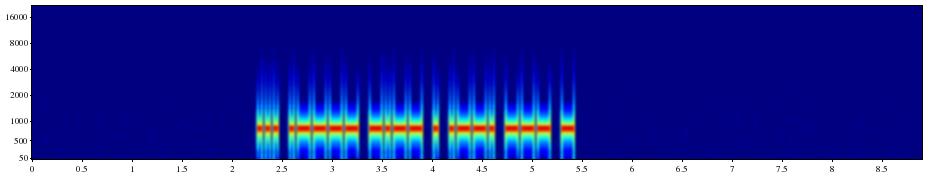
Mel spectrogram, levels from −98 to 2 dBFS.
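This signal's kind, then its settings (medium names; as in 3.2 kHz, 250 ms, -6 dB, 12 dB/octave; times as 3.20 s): Morse "S1YEPOT" 30 wpm 805 Hz -5.5 dBFS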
